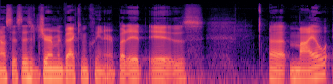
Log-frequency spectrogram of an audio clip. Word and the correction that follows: Miele: M I E L E. – Miele.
